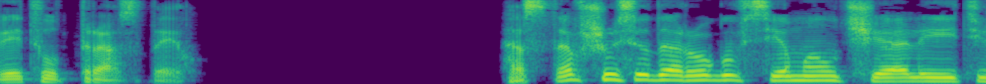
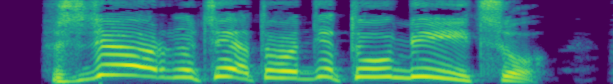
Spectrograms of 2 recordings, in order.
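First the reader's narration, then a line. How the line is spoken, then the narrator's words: Shouted out. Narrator (Russian): выкрикнул какой-то горожанин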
